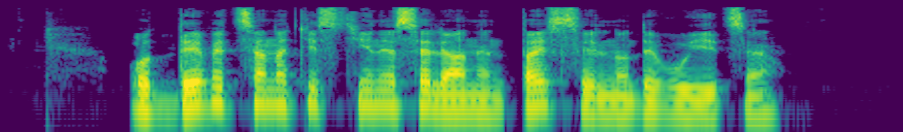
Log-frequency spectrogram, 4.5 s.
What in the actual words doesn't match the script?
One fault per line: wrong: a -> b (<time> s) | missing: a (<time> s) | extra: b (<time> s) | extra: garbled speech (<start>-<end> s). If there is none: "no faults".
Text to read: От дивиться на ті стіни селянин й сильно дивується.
extra: та (2.5 s)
